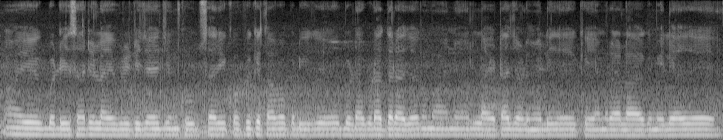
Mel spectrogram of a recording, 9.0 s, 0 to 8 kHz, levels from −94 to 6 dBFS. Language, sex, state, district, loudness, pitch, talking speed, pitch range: Marwari, male, Rajasthan, Churu, -16 LUFS, 120 Hz, 165 wpm, 120-125 Hz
